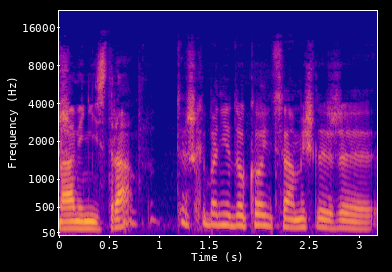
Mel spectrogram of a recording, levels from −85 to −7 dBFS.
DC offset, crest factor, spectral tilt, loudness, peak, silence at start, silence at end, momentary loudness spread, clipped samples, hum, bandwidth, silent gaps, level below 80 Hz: under 0.1%; 18 dB; -4.5 dB/octave; -29 LUFS; -10 dBFS; 0 s; 0 s; 7 LU; under 0.1%; none; 14.5 kHz; none; -66 dBFS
